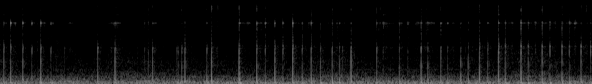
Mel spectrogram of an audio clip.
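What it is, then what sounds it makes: Ceramic trinket plate. A ceramic trinket plate is tapped quickly and steadily with the fingernails. Light, crisp clicks follow one another with short, bright ringing tones above a soft, low rumble.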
